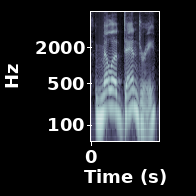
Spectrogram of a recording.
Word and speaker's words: Meledandri: Well, the head of Illumination, who was at CinemaCon, by the way, came out on stage, and I always mispronounce his name, but it's Meledandri is his last name.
